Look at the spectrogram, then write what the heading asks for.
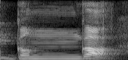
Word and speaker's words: गंगा: अब आप उच्चारण कीजिए गंगा, अंग की साउंड निकली, गंग।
